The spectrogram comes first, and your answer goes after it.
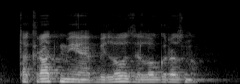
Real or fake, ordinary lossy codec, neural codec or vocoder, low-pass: real; none; none; 19.8 kHz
